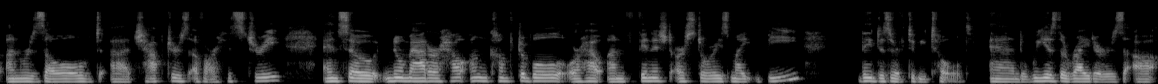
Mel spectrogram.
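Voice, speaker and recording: A woman co-author speaking thoughtfully and a little hesitantly, with many pauses and ums. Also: a bass voice, gravelly, warm tone. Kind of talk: casual video talk.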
